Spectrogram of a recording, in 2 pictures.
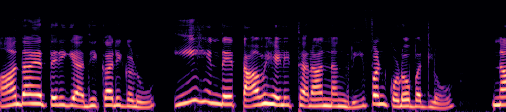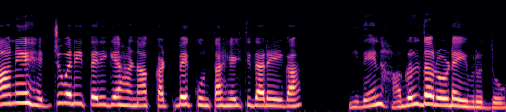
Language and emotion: Kannada, angry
